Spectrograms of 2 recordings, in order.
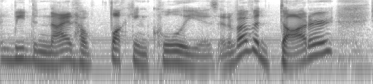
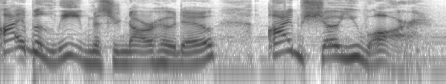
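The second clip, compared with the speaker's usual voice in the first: slow, laid-back, drawling surfer dude voice. Imitating a game character's line after praising the voice he gave him: Sholmes voice. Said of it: "I gave him a pretty good voice".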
